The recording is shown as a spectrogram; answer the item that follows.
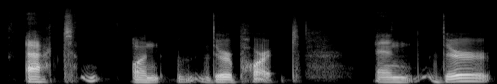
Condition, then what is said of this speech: Stuttering. We hear halting speech, but at one point you say it feels almost like claustrophobia.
